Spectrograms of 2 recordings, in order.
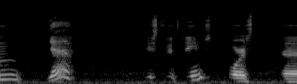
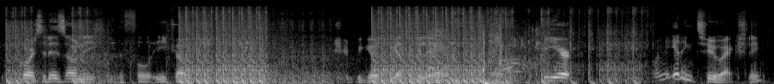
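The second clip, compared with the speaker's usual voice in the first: lively esports casting, slightly louder; play-by-play; 4 dB louder than usual. Acted. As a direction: call the live action with energy. Casting live esports match.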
